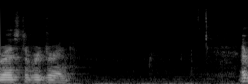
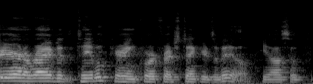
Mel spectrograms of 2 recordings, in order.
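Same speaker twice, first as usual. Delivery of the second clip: plain reading voice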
